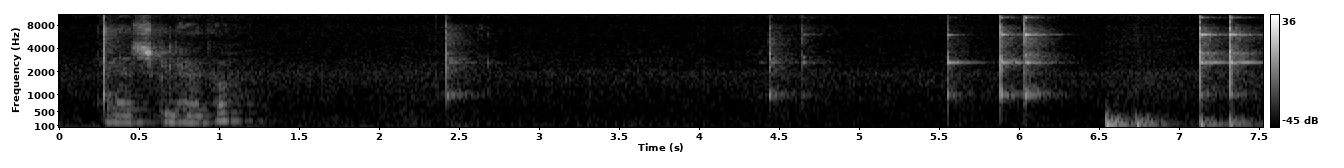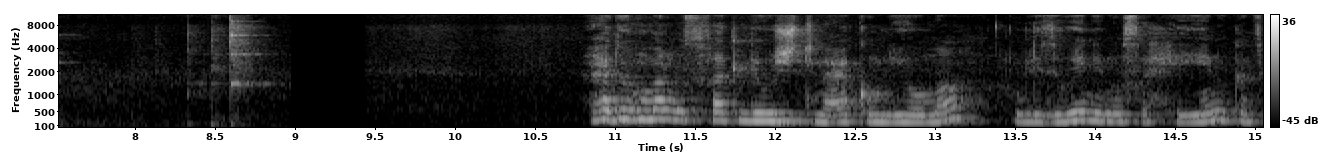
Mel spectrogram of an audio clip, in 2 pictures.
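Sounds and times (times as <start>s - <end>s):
glass dishes clinking: 5.6s - 7.7s, 8.5s - 9.0s
heavy knock: 6.6s - 7.1s.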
